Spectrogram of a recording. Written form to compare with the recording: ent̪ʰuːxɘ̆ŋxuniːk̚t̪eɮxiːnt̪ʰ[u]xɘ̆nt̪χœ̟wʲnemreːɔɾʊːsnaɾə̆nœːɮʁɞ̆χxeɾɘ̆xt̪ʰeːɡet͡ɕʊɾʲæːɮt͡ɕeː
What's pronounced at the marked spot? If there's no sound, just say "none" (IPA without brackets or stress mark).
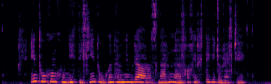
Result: uː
